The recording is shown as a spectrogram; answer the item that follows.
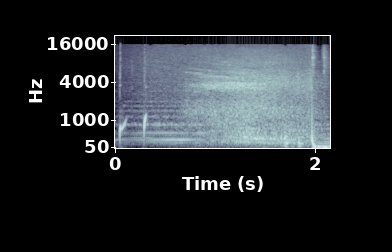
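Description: Motion-graphics sound design over electronic music: a couple of quick rising pops, then a whoosh that swells up and ends in a deep bass hit near the end.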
